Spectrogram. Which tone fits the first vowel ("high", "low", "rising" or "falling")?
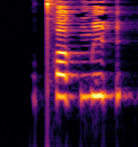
high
